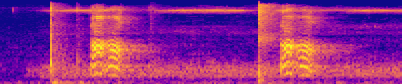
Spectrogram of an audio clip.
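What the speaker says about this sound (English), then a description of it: "The fish crow says, okay" A fish crow gives two short, nasal two-note calls about two seconds apart, each preceded by a sharp click, over a steady high tone.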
